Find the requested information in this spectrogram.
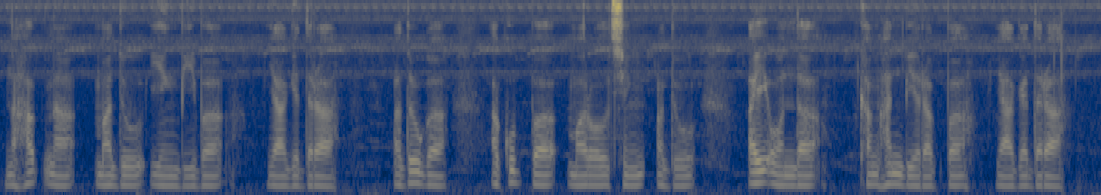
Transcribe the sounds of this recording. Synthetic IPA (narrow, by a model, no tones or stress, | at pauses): nɐɦak̚nɐ | mɐdujeŋbibɐ | jaɡedɐɾa | ɐduɡɐː | kupːɐmɐɾolsiŋɐdu | ɐjondɐ | kʰɐŋɦanbiɾak̚pɐ | jaɡedɐɾa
